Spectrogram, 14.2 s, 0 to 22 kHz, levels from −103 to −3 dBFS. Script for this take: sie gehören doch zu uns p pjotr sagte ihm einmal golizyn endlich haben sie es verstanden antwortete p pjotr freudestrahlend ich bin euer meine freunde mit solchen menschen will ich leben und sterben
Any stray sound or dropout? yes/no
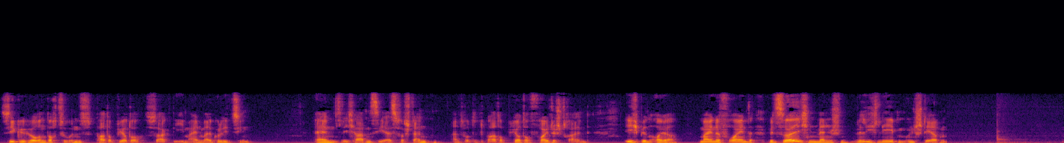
yes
